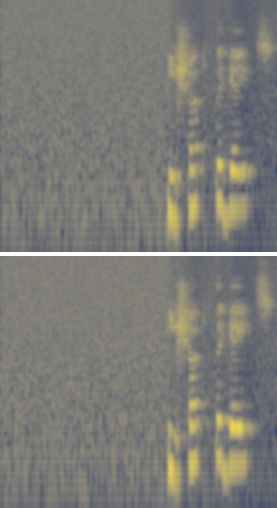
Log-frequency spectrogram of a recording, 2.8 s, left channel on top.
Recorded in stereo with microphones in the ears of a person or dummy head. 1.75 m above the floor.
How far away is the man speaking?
About 4 m.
